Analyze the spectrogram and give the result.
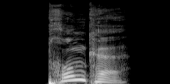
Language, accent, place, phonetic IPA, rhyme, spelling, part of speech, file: German, Germany, Berlin, [ˈpʁʊŋkə], -ʊŋkə, Prunke, noun, De-Prunke.ogg
- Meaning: dative of Prunk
